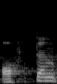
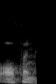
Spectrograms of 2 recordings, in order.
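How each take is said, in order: First: The t sound in the middle is pronounced. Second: The t sound in the middle is silent. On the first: This is the American way of saying it. "America वाले जो लोग हैं इसका उच्चारण ऑफ्टन करते हैं" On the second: This is the British way of saying it. "British जो इसका प्रोनाउंसिएशन है वो ऑफन है"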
